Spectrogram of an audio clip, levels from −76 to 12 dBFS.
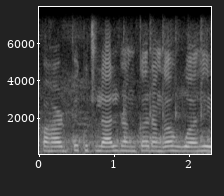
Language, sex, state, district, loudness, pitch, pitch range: Hindi, female, Uttar Pradesh, Jalaun, -16 LUFS, 240 Hz, 235-245 Hz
